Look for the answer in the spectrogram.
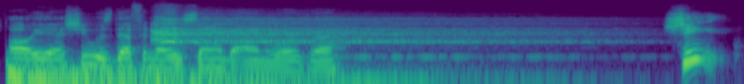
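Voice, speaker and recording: A man's voice: a little high, slow pace, music in the background. A man streaming live, reacting to a video in loose slang through a headset mic, talking straight back at the screen and greeting his chat. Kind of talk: casual live reaction commentary.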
